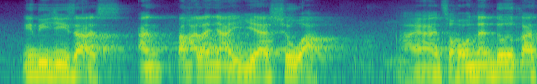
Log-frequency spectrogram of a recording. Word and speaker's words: Yeshua: Ang pangalan niya Yeshua. Ayan. So kung nandoon ka sa Israel, i-pronounce yung pangalan ni Jesus, Yeshua.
